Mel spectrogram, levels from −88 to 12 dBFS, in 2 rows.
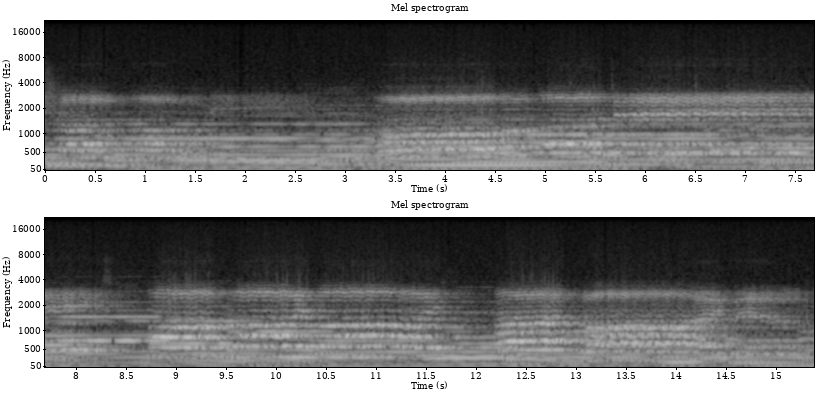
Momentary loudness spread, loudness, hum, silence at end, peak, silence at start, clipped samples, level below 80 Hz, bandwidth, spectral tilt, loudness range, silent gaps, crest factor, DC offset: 7 LU; -20 LUFS; none; 0 s; -6 dBFS; 0 s; under 0.1%; -40 dBFS; over 20 kHz; -7 dB/octave; 4 LU; none; 14 dB; under 0.1%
